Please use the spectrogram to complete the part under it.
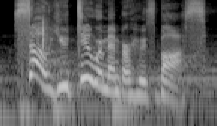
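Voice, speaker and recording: A defiant young head chef with a snappy, defensive edge. Her pitch leaps and dips and sits fairly high. A long reverb with faint music surrounds her. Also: huge pitch swings, slow, heavily acted.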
